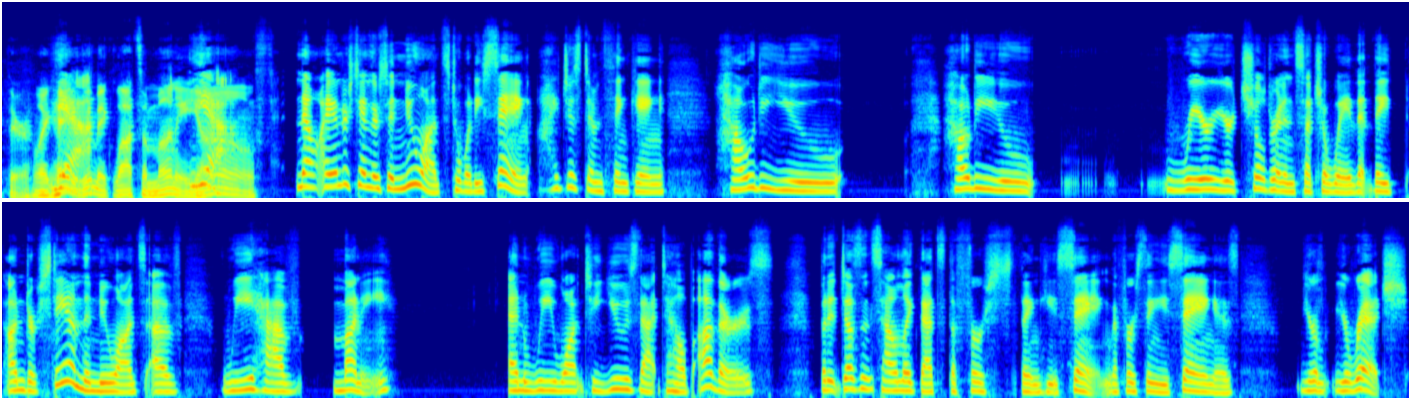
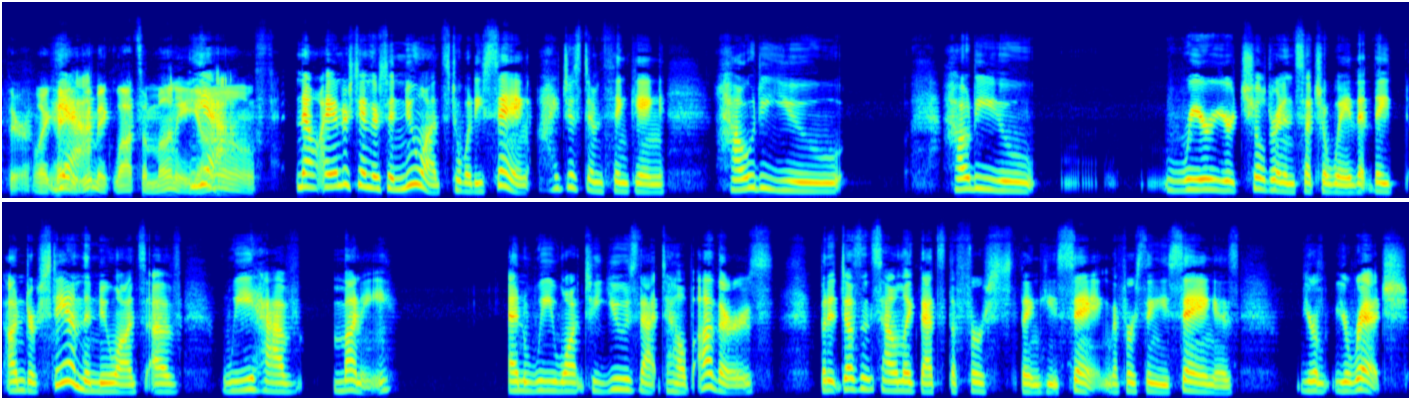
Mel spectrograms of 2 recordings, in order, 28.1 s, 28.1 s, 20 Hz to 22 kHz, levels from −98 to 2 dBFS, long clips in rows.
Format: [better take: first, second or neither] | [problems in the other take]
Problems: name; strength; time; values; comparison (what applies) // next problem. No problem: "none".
first | thin; somewhat; fading below 250 Hz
